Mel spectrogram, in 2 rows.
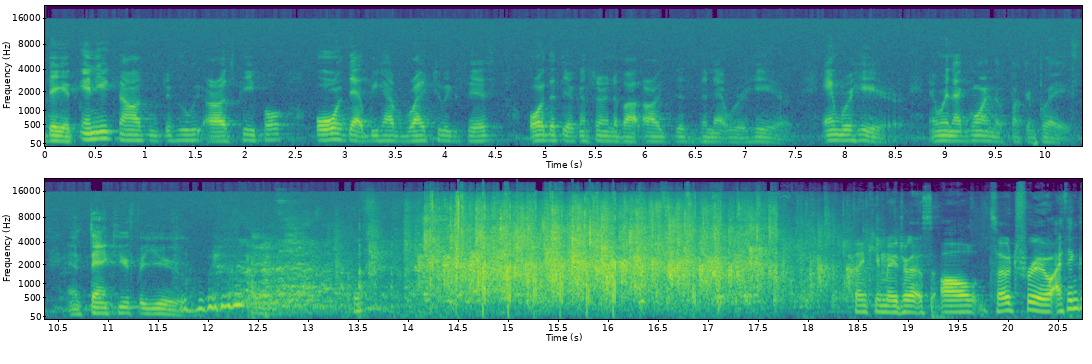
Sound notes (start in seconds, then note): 11.6 laughing; 13.1 applauding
